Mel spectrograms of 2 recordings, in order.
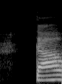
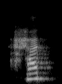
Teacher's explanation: Ta will be shadid here. There is no flow of sound. Hat, the sound will cut off, and ta will be 2 counts long.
